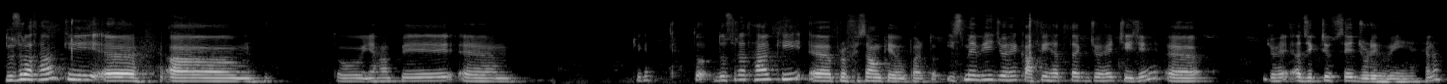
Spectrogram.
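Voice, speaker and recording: Patient teacher drilling word forms. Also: male voice, on the high side, dark tone. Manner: patient, repeats word forms slowly, checks in with "ठीक है". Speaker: Portuguese language teacher. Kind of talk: online language lesson.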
